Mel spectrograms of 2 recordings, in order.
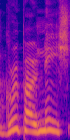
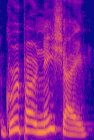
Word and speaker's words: Grupo Niche: grammy award and he pronounced the winner grupo nish instead of grupo nishi that's it now shall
